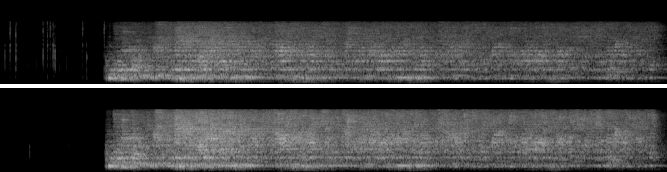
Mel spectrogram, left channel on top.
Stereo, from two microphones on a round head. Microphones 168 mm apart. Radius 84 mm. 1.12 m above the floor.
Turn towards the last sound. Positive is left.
turn(degrees=-65)  # may be behind; listen again after turning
